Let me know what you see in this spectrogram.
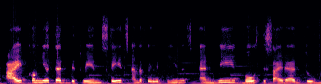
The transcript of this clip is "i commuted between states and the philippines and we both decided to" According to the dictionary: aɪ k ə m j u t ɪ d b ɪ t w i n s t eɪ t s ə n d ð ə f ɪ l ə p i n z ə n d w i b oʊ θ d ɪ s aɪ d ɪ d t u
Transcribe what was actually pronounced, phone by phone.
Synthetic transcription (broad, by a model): aɪ k ə m j u t ɪ d b ɪ t w i n s t eɪ t s ə n d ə f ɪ l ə p i n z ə n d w i b oʊ t d ɪ s aɪ d ɪ d t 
